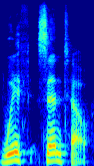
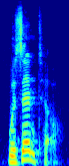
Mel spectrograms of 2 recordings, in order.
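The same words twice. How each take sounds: First: The two words are said clearly apart. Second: The two words blur into one surname-like word. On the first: The caller names the company he works for. "I have to identify myself as as having to say with Zentel" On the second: It sounds like part of the caller's surname. "they trained us to say with Zentel ... pretend like Wizentel was the last name"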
